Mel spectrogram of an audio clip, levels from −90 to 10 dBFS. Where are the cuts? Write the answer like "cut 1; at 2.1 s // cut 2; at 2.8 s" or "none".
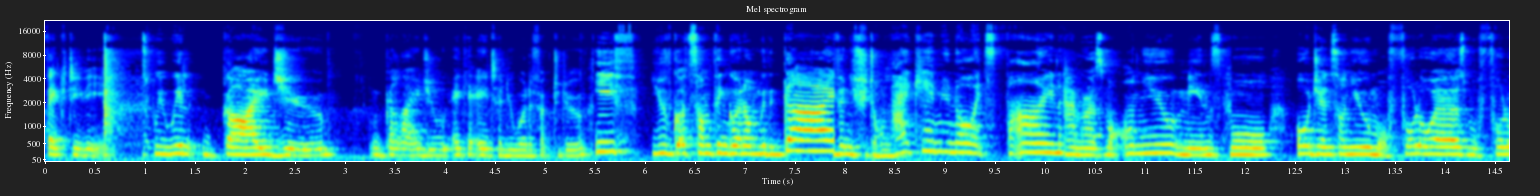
cut 1; at 1.0 s // cut 2; at 5.5 s // cut 3; at 7.9 s // cut 4; at 10.2 s // cut 5; at 11.8 s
